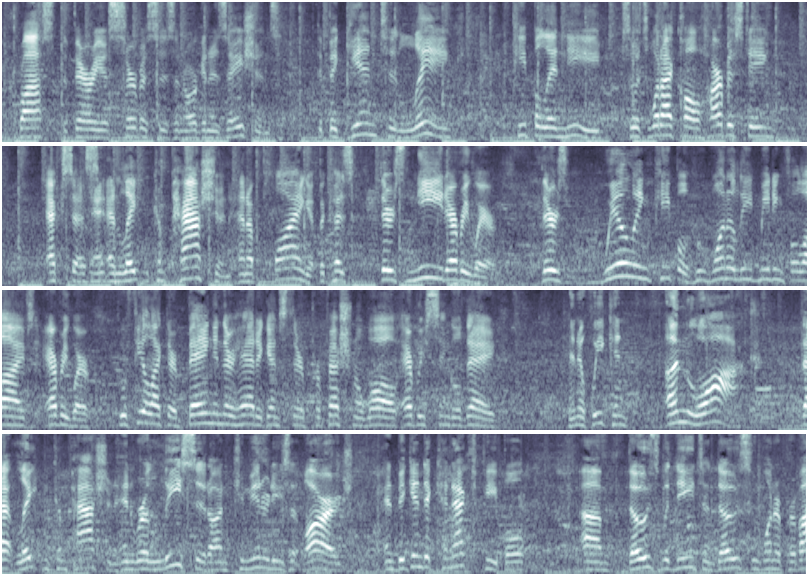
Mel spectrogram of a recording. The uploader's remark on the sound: LIVE from #HiMSS16. In the LIVE from HiMSS16 series we were privileged to chat.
